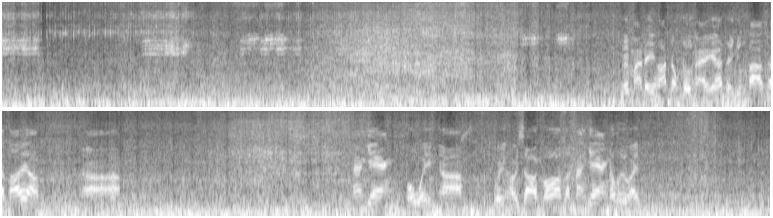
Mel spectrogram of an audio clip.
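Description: Other motorbikes pass by close.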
